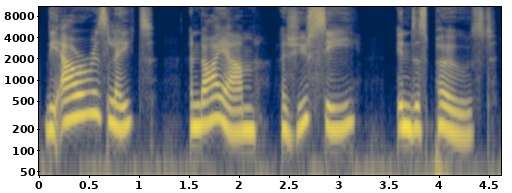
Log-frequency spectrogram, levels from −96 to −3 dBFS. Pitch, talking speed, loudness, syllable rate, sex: 230 Hz, 115 wpm, -17 LUFS, 3.8 syllables/s, female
